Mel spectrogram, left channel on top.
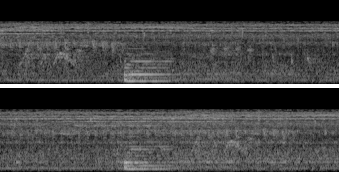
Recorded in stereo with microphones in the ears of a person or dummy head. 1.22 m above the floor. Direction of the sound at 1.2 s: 5° left (ahead or behind).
